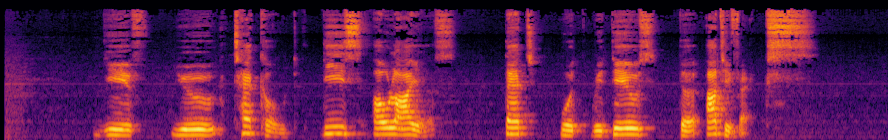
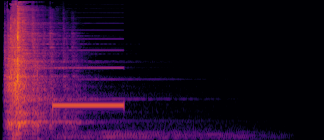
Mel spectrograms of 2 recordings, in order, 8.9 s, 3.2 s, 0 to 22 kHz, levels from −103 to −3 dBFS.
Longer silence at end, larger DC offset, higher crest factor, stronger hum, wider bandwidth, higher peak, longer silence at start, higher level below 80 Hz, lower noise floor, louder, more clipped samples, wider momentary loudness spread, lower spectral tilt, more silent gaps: second, 0.8 s vs 2 s; neither; second, 18 dB vs 36 dB; neither; second, 17 kHz vs over 20 kHz; about the same, -2 dBFS vs -4 dBFS; first, 0.95 s vs 0.05 s; first, -58 dBFS vs -74 dBFS; second, -65 dBFS vs -85 dBFS; first, -18 LUFS vs -34 LUFS; neither; second, 16 LU vs 20 LU; first, -4 dB/octave vs 1.5 dB/octave; neither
